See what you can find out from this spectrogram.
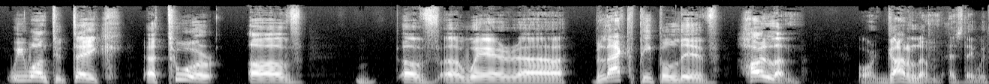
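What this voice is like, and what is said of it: Put-on Russian accent. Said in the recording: “I'm using a Russian accent”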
